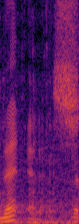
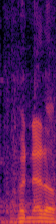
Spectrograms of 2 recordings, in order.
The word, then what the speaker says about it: Vanetta Ennis: There's a certain way to pronounce this name. Vanette Ennis. Vanette Ennis. Yeah. Vanette Ennis. 02 Race Pack, 467. Yeah, I said Vanetta for a long time and found out that was wrong.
